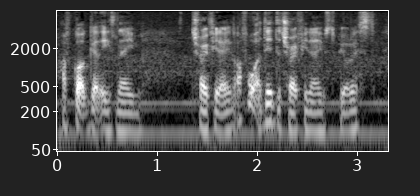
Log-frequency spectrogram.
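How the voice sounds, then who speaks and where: A man with a low, mellow voice talks rapid-fire on his gaming channel, delivering casual let's-play commentary that rambles as he thinks aloud, stumbling through fillers and restarts. He uses a desk mic at his laptop, with a faint hum from the machine in the background.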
